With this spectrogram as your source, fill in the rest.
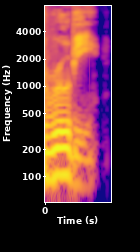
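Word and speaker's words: RWBY: I've been watching is it's our wby but it's pronounced Ruby and it's the last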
